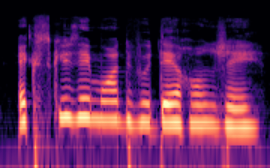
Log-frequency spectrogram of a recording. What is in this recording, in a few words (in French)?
excusez moi de vous deranger, French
